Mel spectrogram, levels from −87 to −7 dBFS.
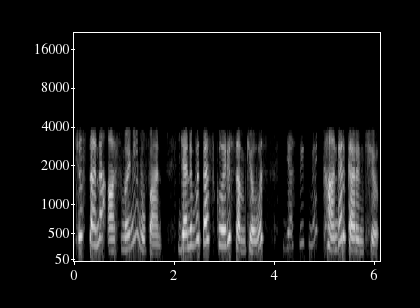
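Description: Speech heard through the iLBC codec for its full length: the sound is confined to roughly 300 Hz to 3.6 kHz and has a slightly rough, synthetic edge, which fits the 13.33 kbps mode with 30 ms frames. On a spectrogram everything above 3.6 kHz is empty. At 1.98 s, lost iLBC frames leave about 60 ms, consistent with two missing frames, filled by a held, faintly buzzy repeat of the last pitch cycle that shows as smeared, evenly spaced harmonics before clean speech resumes. Another 30 ms gap at 4.31 s sounds the same. From 4.07 to 4.87 s the level falls by about 20 dB to a faint residue, likely one channel inverted so that the centred speech cancels in a mono sum. The waveform shrinks sharply across that span and the spectrogram fades.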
